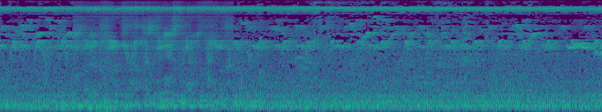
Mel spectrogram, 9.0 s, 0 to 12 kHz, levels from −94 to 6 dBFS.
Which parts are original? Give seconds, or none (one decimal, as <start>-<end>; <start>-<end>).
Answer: 0.0-1.1; 3.5-9.0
